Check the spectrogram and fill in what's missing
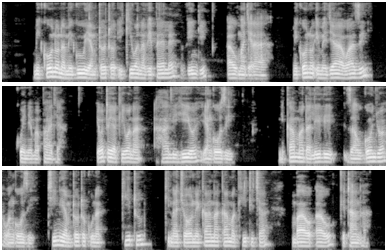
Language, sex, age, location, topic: Swahili, female, 18-24, Kisumu, health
